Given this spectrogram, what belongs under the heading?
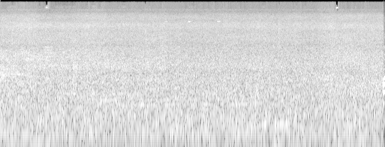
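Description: Black, foamy water of the Kali Bekasi river rushes through a floodgate in a loud, steady roar that stays broad and unbroken throughout, close at hand and with no voices.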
